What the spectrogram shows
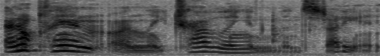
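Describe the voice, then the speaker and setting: A woman's voice: on the high side, moderate pace, gravelly, a little mellow. A teenage girl teasing her friend in a casual chat. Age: teens. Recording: faint background noise.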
